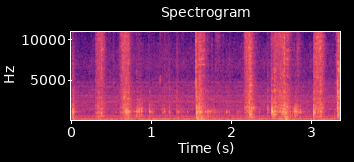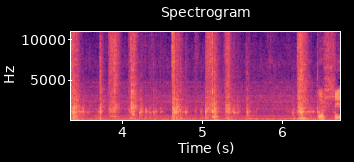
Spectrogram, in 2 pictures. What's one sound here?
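A plastic vegetable chopper clacks and crunches as it is pressed down again and again.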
